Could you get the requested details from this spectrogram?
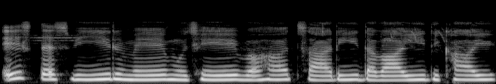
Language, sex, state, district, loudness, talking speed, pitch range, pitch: Hindi, female, Madhya Pradesh, Katni, -13 LUFS, 95 wpm, 210-225 Hz, 220 Hz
